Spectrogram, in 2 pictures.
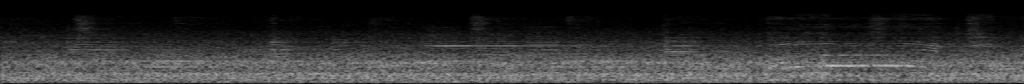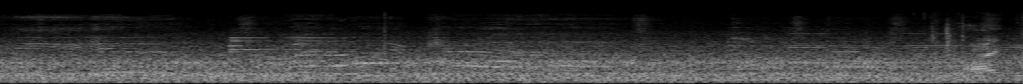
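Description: Steady road and engine noise inside a moving car's cabin, with faint higher sounds over it.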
